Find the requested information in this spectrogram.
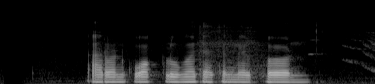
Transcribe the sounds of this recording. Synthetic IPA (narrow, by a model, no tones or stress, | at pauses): ʔa̰ɾɔnkwɔkːluŋɔd̪̥a̤t̪əŋmɛlb̥ɔn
